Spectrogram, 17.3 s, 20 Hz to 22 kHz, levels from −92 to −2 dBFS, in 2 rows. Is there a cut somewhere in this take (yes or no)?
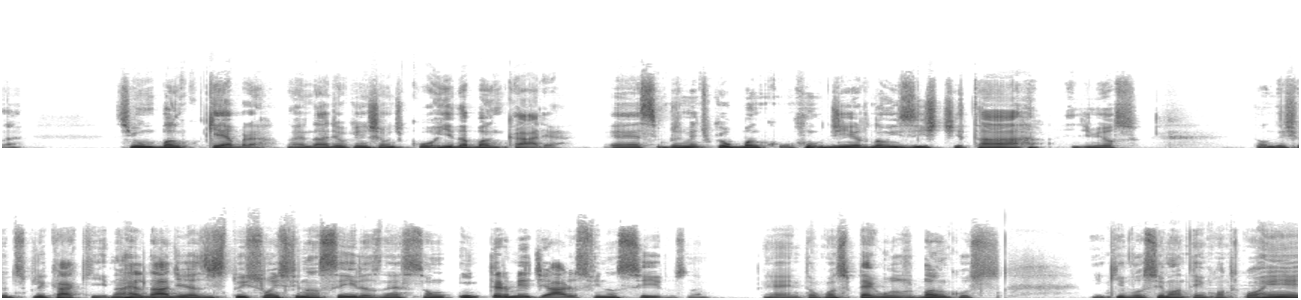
no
